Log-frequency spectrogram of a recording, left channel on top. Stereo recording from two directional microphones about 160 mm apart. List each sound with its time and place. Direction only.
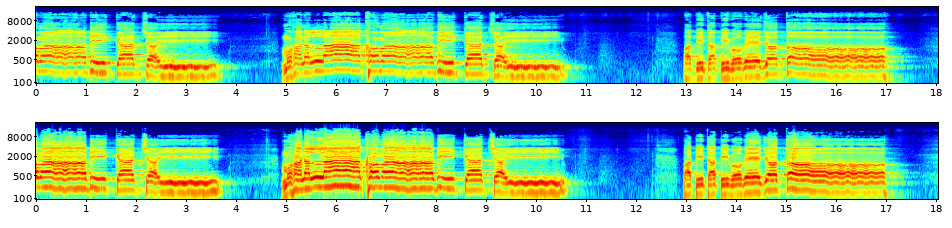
0.1 s mantra: 25° right (ahead or behind)
4.5 s a sound: 30° right (ahead or behind)
5.1 s mantra: 40° right (ahead or behind)
12.5 s mantra: 35° right (ahead or behind)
